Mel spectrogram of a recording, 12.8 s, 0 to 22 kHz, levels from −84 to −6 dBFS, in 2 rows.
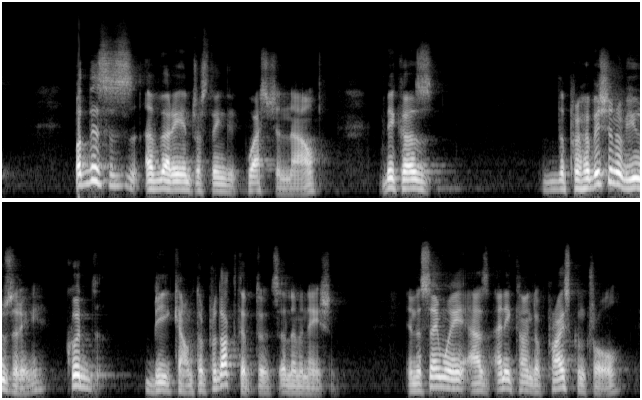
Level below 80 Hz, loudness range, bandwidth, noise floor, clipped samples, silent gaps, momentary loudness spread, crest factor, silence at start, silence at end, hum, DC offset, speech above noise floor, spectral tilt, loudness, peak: -60 dBFS; 4 LU; 10 kHz; -68 dBFS; under 0.1%; none; 12 LU; 20 dB; 0.75 s; 0.25 s; none; under 0.1%; 50 dB; -6.5 dB/octave; -18 LUFS; 0 dBFS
